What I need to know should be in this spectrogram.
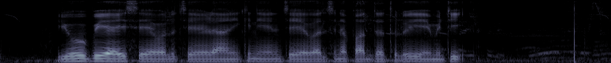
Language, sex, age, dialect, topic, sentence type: Telugu, male, 18-24, Telangana, banking, question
